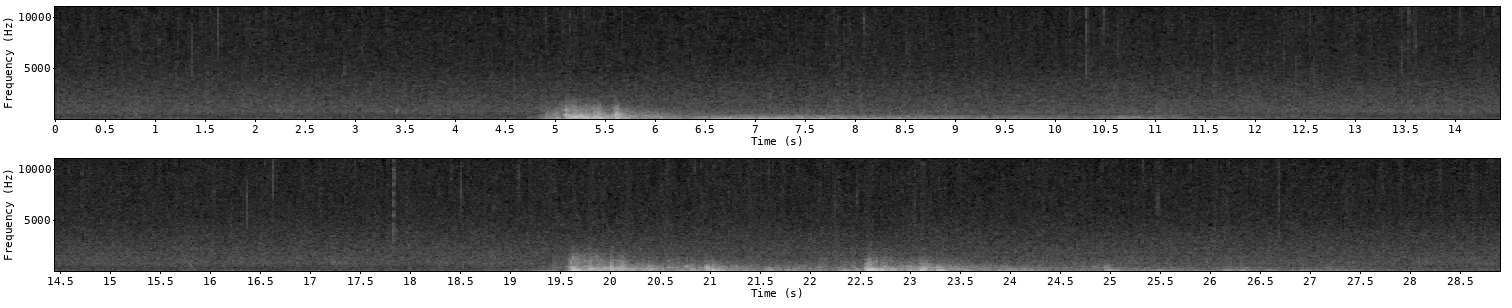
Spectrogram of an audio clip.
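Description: Rain patters steadily on the surface of a lake.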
